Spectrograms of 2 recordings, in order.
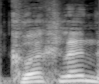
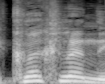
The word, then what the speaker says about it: Coughlan: Et alors, Coughlan a publié récemment un album solo, le premier depuis 10 ans, qui s'appelle Song of Coughlan, ça s'écrit C-O-A-K-L-A-N, ce qui est une clé, voilà, pour prononcer son nom, qui s'écrit Coughlan, si vous voulez.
